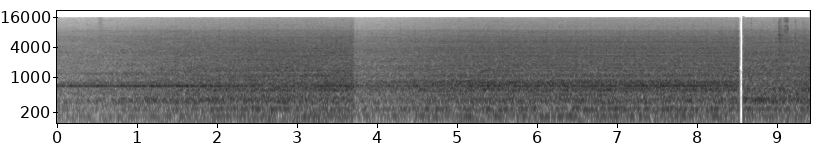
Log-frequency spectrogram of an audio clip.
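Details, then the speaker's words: 5KW Chinese diesel air parking heater after about one hour running, 12V lead-acid battery, 8'x14' shed, 25F outside, exhaust about 165F, no smoke: steady combustion roar with constant fan hum and faint high whistle, no misfire or popping; normal running. "he has now been on for a total of one hour in one minute which includes the time the ten minutes it took for to prime during the initial startup earlier everything is working flawlessly I haven't seen any sign of smoke whatsoever"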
